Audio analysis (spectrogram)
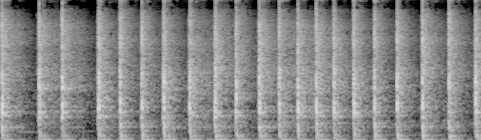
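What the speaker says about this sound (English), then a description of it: "So I'm just going to take this meat mallet and hit it a couple of times." The rough end of a meat mallet pounds steak in a fast, steady run of about twenty sharp, close thuds, evenly spaced and loud, with no talking.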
